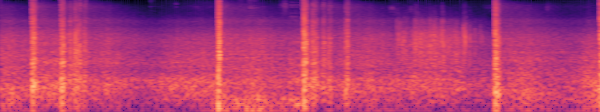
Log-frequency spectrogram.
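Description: Aerial firework shells bursting: about seven sharp bangs at uneven intervals, the loudest about two seconds in and just before five seconds, over a continuous rushing background of noise.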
